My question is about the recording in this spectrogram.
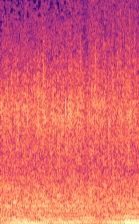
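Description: Steady rain falling on pavement over a low, sustained musical score; the bass shifts to a new note near the end.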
